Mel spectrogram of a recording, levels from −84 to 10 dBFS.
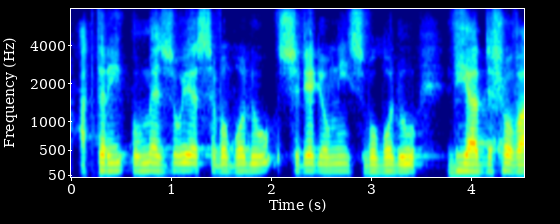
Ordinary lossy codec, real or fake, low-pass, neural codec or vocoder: none; fake; none; codec, 16 kHz, 1 kbps, X-Codec, HuBERT features, trained on balanced general audio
